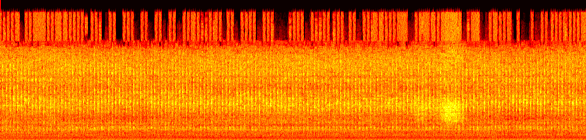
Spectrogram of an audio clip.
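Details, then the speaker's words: Curbside pressure washer, small single-cylinder, water and gun connected: steady, even buzz with no surging or stumbling, running smoothly and staying lit; works. "I'm gonna start it up for you now. Works."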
